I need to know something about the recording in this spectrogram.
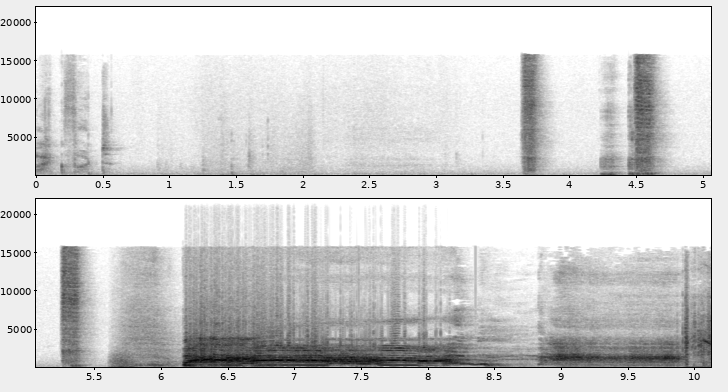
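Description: A man screaming in shock, very loud: one long held scream starting about six seconds in, then a second shorter one near the end. A few short sharp sounds come just before it.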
